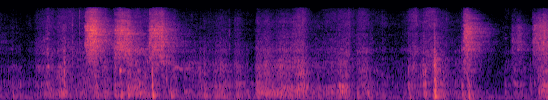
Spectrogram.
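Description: Small cardboard box being worked open by hand: its flaps and sides scrape and rub in short, irregular scratchy strokes, a few louder ones about half a second, a second and three seconds in.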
